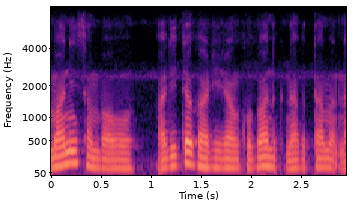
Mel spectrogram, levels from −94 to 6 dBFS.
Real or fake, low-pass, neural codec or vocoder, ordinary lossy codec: real; 7.2 kHz; none; Opus, 32 kbps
